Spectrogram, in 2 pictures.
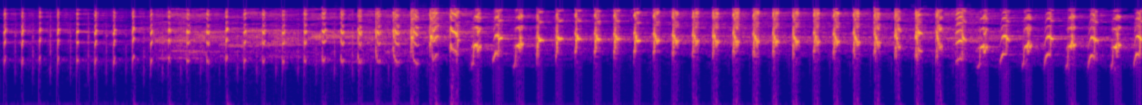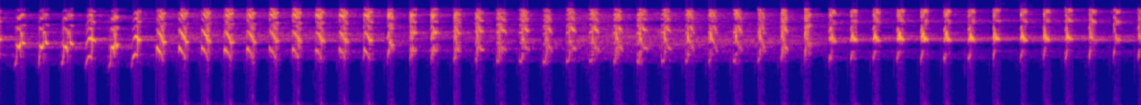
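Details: Extended lovebird ngekek aimed at drawing answers from other lovebirds; a few scattered scratchy notes lead into a sustained, fast, harsh chattering trill that carries on steadily with slight shifts in pitch.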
